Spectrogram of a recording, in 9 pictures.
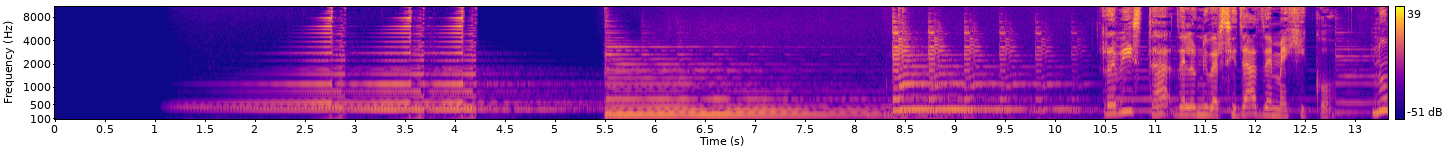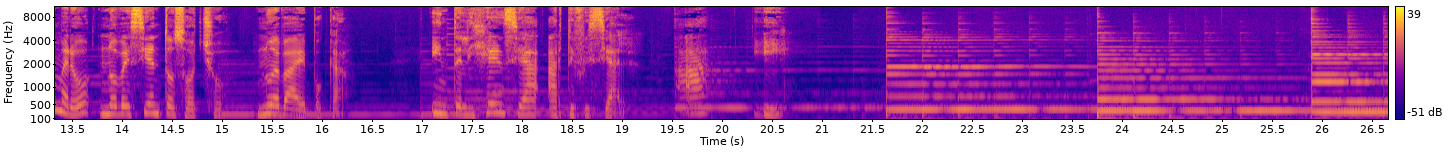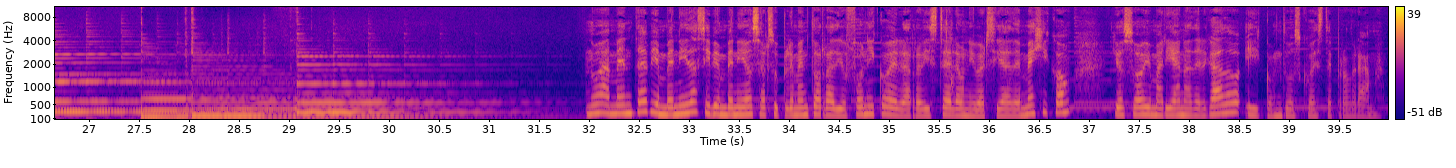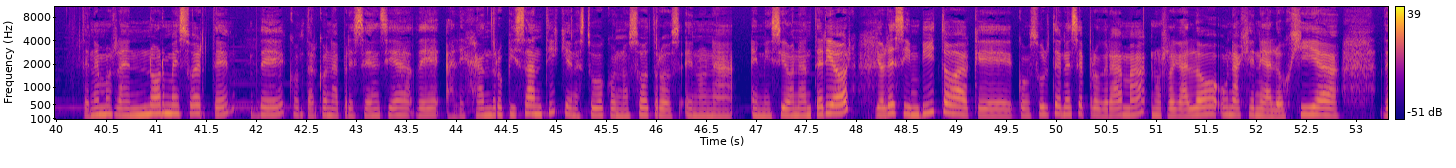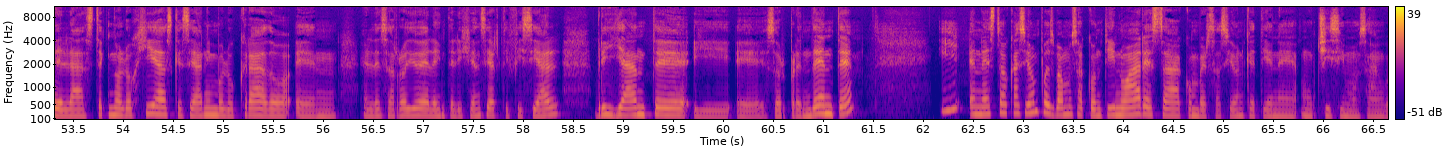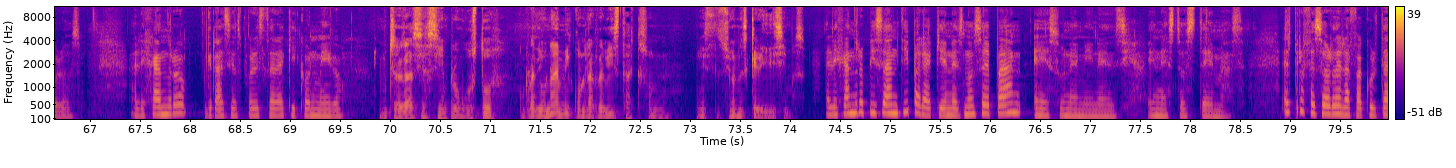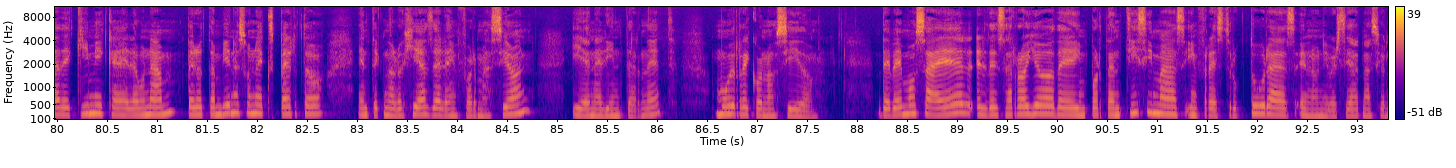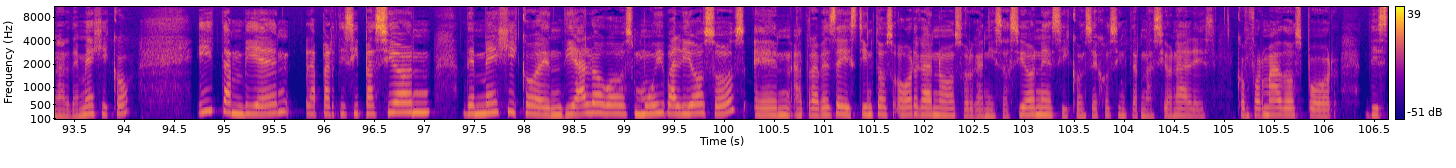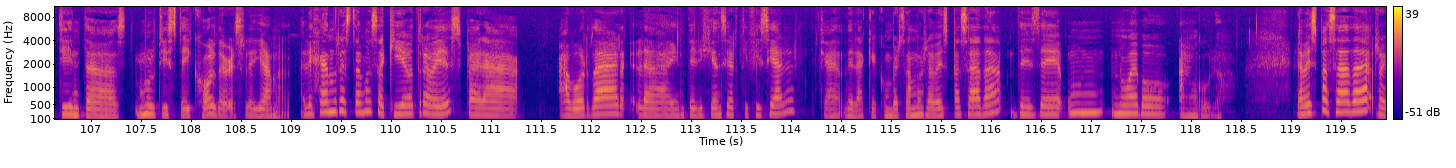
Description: Cargar audio Este programa es una coproducción de la Revista de la Universidad de México y Radio UNAM. Fue transmitido el jueves 16 de mayo de 2024 por el 96.1 FM.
